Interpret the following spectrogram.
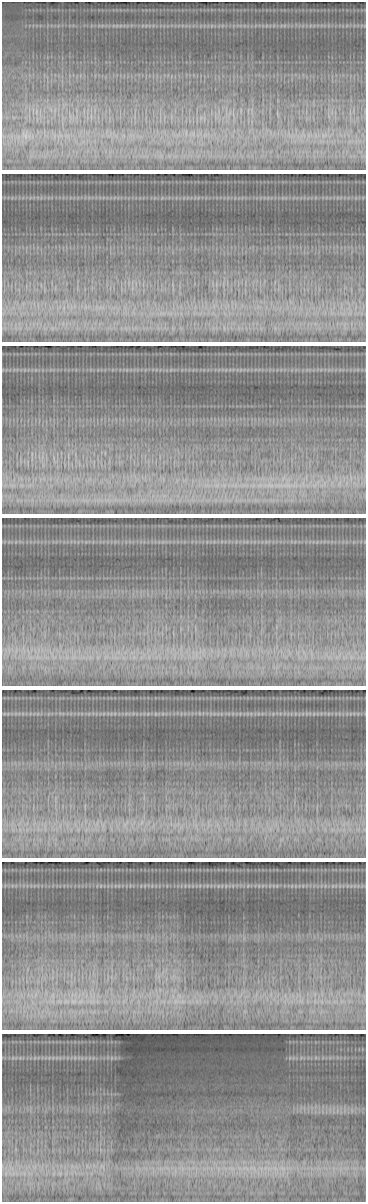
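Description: Vertical milling machine running, its spinning cutter taking a shallow cut across the crown of a hypereutectic aluminium piston as the table feeds it through, reducing the piston's compression height. A steady machining noise with high steady whining tones, dropping in level near the end.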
